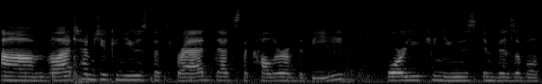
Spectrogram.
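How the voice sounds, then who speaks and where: Amid audible room echo, a woman with a fairly low pitch speaks in a bright, sharp tone with monotone, flat intonation. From Wisconsin, US Midwest. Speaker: cross-stitch video co-host. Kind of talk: casual chat.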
